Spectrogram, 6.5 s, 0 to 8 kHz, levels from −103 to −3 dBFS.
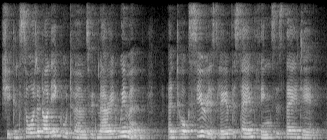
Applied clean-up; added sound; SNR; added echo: none; none; none; reverberation time 0.8 s.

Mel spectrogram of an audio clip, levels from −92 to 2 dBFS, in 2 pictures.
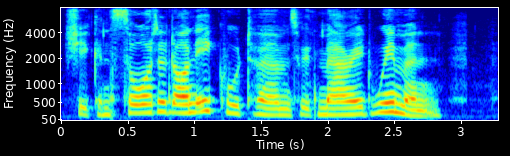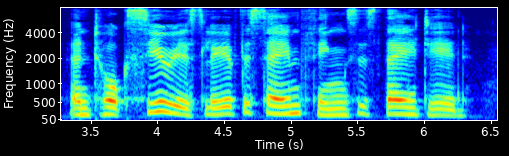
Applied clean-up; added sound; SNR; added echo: none; none; none; none.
